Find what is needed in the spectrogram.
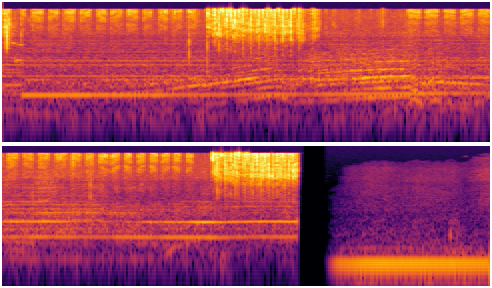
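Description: Background music with held notes and gliding tones, over which two short bursts of aerosol spray-paint hiss sound, about a second and a half in and again near five seconds. The sound then drops out briefly and a loud steady low hum follows.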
